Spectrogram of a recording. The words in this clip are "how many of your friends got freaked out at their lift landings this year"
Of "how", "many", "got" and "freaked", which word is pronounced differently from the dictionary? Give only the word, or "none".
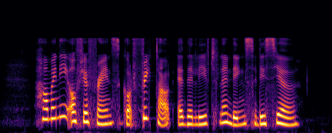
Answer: none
